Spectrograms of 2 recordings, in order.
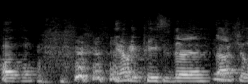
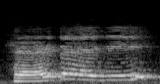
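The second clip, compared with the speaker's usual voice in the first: smooth flirt; 8 semitones higher, 3 dB louder, much slower than usual. Pretend. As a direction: greet her like a smooth lover. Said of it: "Yeah, good".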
